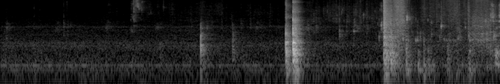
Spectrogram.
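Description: Liquid cold-process soap batter stirred with a wire hand whisk in a plastic bucket: a wet swishing and scraping that starts a little past halfway, after a sharp knock. Before that it is nearly quiet, with a few faint clinks.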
